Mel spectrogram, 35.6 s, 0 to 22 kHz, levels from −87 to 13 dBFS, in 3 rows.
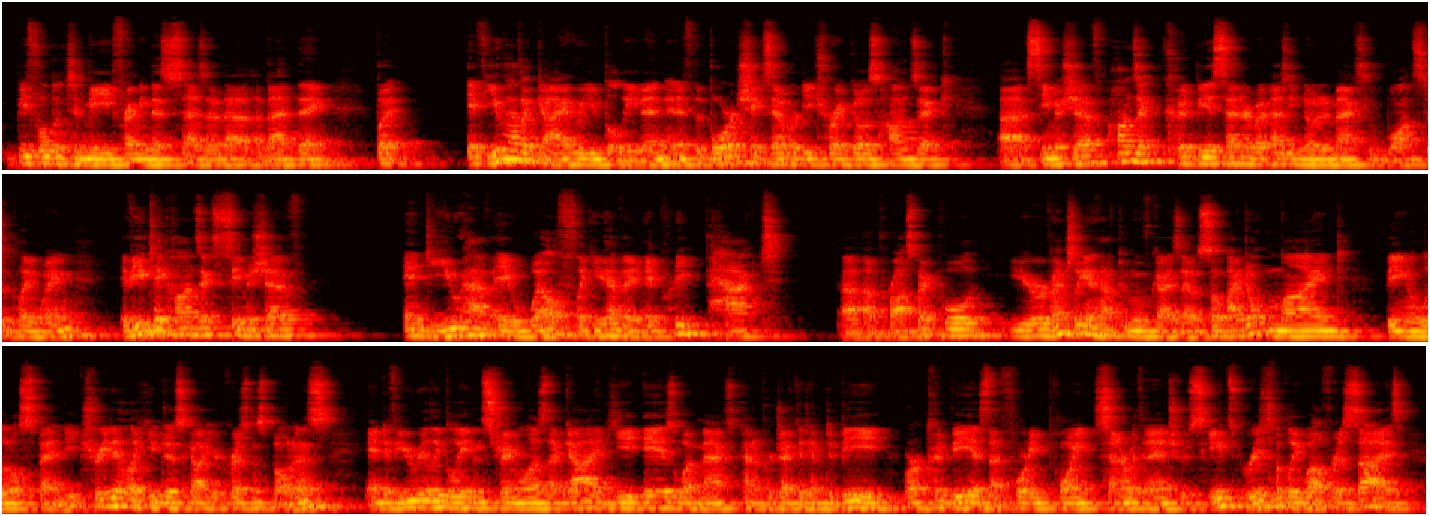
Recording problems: off-mic speech; far
room echo; slight; dies away in 0.5 s

